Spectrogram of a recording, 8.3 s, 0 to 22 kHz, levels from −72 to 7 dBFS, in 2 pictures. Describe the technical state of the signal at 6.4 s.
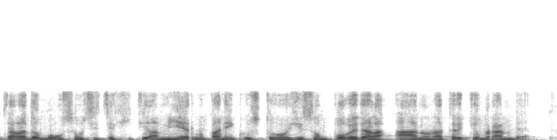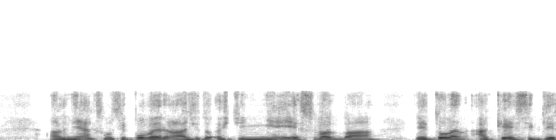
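Speex codec damage is present at 6.4 s and runs through the whole clip. The CELP coder has too few bits to model the excitation, which fits a bitrate near 10 kbps, so the speech sounds plainly noisy and hoarse, with nothing above 7.7 kHz.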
